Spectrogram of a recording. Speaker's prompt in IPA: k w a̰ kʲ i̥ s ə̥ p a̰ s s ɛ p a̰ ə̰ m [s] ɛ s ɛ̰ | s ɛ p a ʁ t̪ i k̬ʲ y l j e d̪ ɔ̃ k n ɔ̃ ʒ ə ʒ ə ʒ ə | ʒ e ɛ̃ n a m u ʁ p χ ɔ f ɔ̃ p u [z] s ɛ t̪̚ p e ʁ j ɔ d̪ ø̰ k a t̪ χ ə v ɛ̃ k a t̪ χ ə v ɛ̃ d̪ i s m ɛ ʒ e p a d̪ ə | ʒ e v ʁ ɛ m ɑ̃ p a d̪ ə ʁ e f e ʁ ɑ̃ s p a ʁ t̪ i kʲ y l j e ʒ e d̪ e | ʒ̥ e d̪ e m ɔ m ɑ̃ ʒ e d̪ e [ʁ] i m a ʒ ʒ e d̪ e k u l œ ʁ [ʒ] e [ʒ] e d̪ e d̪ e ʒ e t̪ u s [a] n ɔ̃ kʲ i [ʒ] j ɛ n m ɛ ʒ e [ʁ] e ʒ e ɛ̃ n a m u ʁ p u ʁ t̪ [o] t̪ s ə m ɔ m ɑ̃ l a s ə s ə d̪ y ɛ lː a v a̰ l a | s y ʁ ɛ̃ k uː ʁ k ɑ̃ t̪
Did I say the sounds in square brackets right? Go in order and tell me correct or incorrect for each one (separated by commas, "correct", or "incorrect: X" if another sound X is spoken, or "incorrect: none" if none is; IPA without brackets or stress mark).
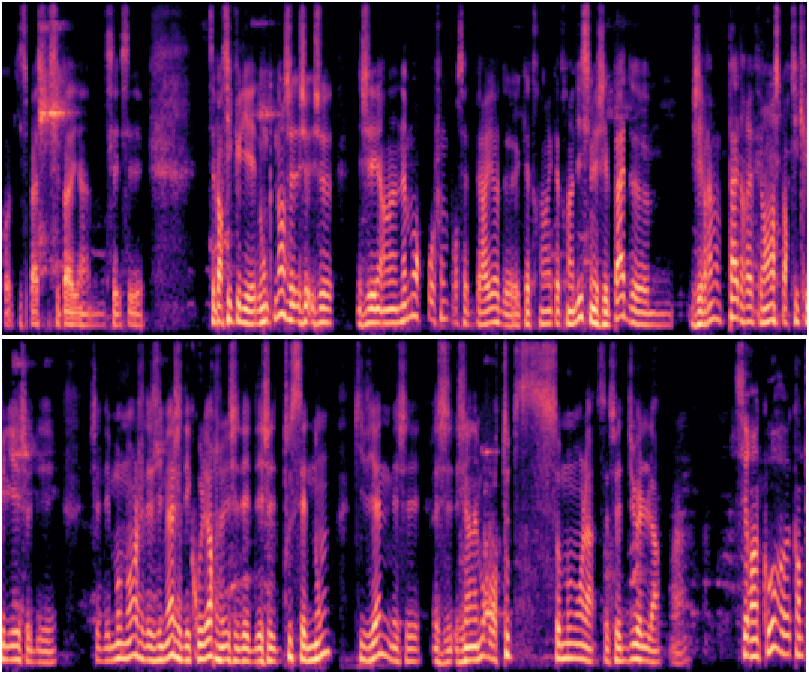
correct, incorrect: ʁ, incorrect: z, correct, correct, incorrect: e, incorrect: v, incorrect: ʒ, incorrect: u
